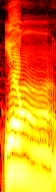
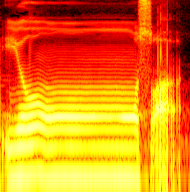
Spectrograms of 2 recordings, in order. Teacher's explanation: nun matinya ketebal ya, kita tebalkan karena dia bertemu dengan huruf shad, yang dimana shad ada huruf isti'la, istilah yang itu terangkatnya pangkal lidah, dan dia juga idbaq.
